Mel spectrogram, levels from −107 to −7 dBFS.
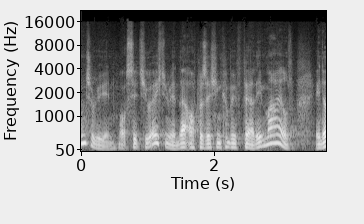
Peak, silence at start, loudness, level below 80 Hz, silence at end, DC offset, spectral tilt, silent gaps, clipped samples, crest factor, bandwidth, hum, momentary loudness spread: -2 dBFS; 0 s; -23 LUFS; -50 dBFS; 0 s; under 0.1%; -7 dB/octave; none; under 0.1%; 20 dB; 12.5 kHz; none; 8 LU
